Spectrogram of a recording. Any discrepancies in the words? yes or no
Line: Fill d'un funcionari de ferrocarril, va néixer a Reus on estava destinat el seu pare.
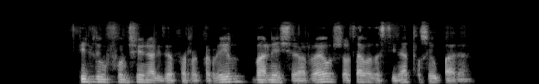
yes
